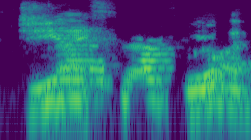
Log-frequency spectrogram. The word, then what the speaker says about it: Giannattasio: Giannattasio. Did I pronounce it correctly, Todd?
